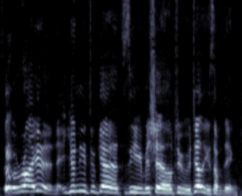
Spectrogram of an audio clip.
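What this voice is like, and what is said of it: Put-on French accent. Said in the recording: “You're doing so many voices tonight. ... Maybe he has a fresh accent. ... He is French.”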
